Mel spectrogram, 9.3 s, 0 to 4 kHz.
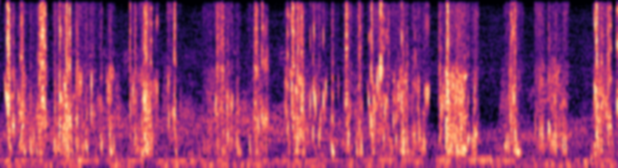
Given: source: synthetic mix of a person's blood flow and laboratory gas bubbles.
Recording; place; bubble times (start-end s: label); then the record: Doppler ultrasound of blood flow; subclavian vein
0.04-0.73 s: bubbles
0.78-1.74 s: bubbles
1.95-2.40 s: bubbles
2.50-2.73 s: bubbles
3.03-3.64 s: bubbles
3.71-4.04 s: bubbles
4.25-5.09 s: bubbles
5.12-5.46 s: bubbles
5.49-6.46 s: bubbles
6.57-7.18 s: bubbles
7.54-7.85 s: bubbles
8.01-8.54 s: bubbles
8.88-9.28 s: bubbles
From the record:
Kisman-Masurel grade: 444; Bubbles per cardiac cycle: continuous sound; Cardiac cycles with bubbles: 100%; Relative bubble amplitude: maximal (0.775 to 0.999); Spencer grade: 4 (maximum detectable bubble signal sounding continuously throughout systole and diastole of every cardiac period, and overriding the amplitude of the normal cardiac signals); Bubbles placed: anywhere in the cardiac cycle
